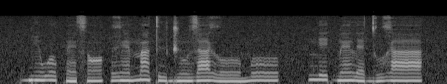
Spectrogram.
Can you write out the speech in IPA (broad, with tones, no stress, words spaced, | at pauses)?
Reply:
ɡ͡bĩ˦wo˦ pɛ̃˨sɔ̃˧ | ɣɛ̃˧ mã˦tɨ˨d͡ʒũ˨za˧ ɣoː˨moː˦ | ŋe˦ɡ͡bɛ̃˧lɛ˨ du˨˦ɣaː˦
